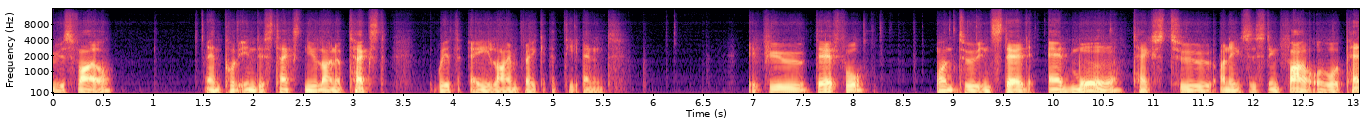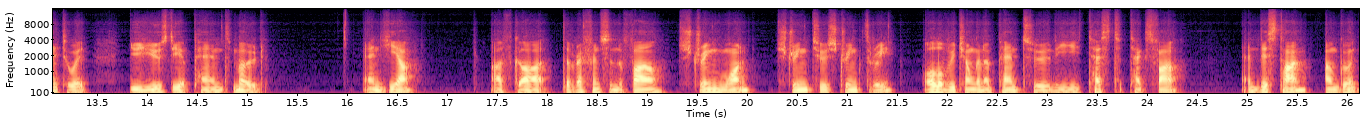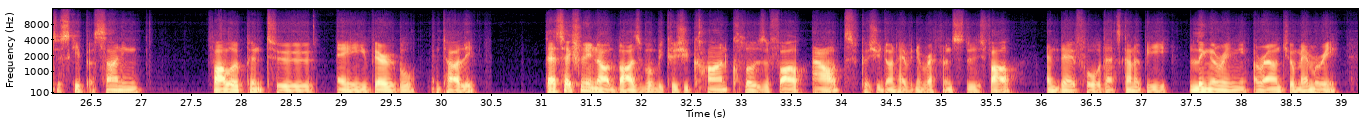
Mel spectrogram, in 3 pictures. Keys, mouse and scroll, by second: 5.5 alt+F4, 6.2 click, 6.5-7.2 scroll down 2, 7.2 click, 8.3 ctrl+c, 8.6 click, 9.1 shift+click, 10.0 shift+Up, 10.7 BackSpace, 12.4 ctrl+v, 12.9 ctrl+s, 14.3 click, 23.2-25.8 scroll down 1, 27.1 click.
